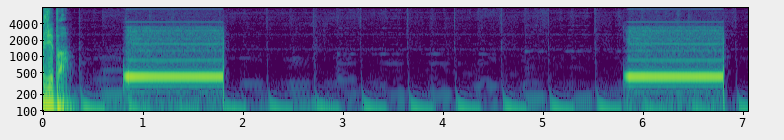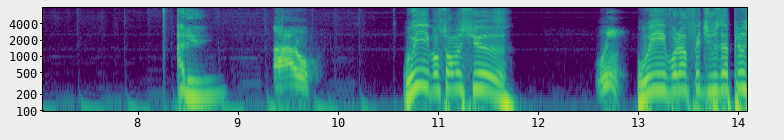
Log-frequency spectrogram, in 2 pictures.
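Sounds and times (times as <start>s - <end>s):
speech: 0.0s - 0.3s, 8.4s - 9.8s, 10.6s - 11.8s, 12.6s - 14.0s
ringback tone of an outgoing telephone call: 0.8s - 1.8s, 5.8s - 6.8s.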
